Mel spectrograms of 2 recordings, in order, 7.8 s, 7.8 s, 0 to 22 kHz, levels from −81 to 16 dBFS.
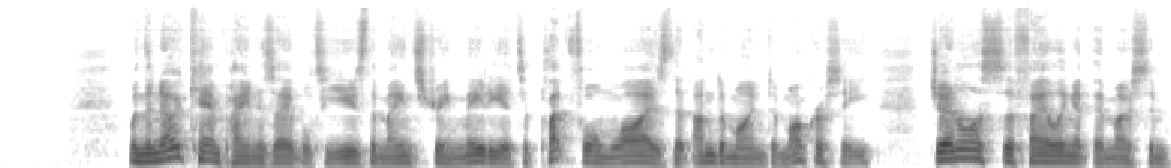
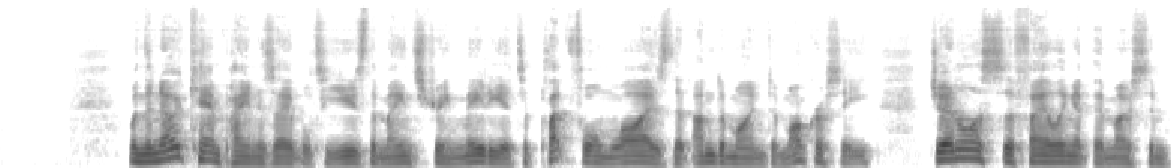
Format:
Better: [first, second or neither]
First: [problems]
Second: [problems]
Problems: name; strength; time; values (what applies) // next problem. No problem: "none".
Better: neither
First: none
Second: none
